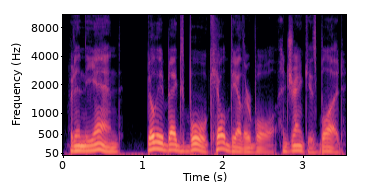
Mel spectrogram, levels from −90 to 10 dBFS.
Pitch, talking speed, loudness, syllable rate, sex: 105 Hz, 255 wpm, -17 LUFS, 5.8 syllables/s, male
